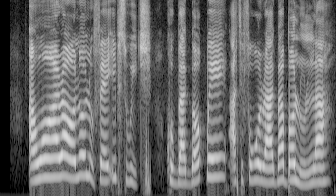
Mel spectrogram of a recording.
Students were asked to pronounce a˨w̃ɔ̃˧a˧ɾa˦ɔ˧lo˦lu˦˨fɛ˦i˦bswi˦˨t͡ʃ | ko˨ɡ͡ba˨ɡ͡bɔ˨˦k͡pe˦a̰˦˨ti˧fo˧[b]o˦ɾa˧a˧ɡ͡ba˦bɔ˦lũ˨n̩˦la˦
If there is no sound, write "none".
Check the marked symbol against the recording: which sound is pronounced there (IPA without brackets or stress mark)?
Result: w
